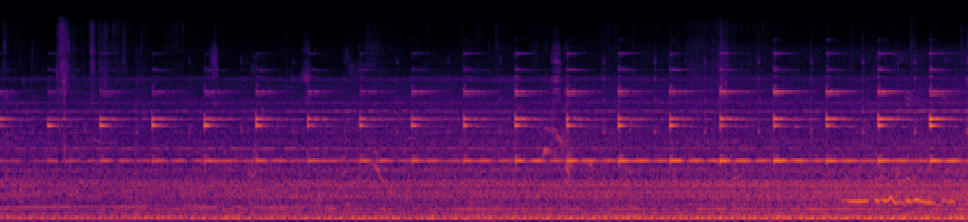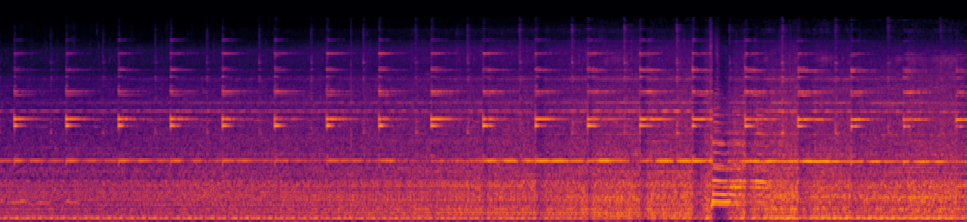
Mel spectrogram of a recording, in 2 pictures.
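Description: Union Pacific diesel locomotives hauling a double-stack container train approach and pass, their engines getting steadily louder. A grade-crossing bell rings about once a second throughout, and a single clank comes near the end as the locomotives go by.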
